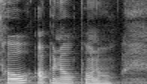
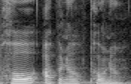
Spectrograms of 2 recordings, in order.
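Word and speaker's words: Ho'oponopono: practice it's shamanic in nature I'm about to butcher the name I know I am but it's whole Oppo Pono so whole Oppo Pono and the premise of it is around making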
